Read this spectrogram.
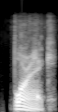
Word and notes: boric: American English

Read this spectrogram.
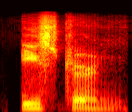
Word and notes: eastern: American English

